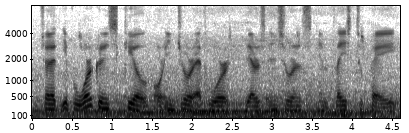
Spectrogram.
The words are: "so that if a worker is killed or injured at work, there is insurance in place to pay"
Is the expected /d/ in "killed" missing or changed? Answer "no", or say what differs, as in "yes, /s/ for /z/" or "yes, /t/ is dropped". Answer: yes, /d/ is dropped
